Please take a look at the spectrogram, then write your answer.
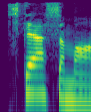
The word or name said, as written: stasimon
